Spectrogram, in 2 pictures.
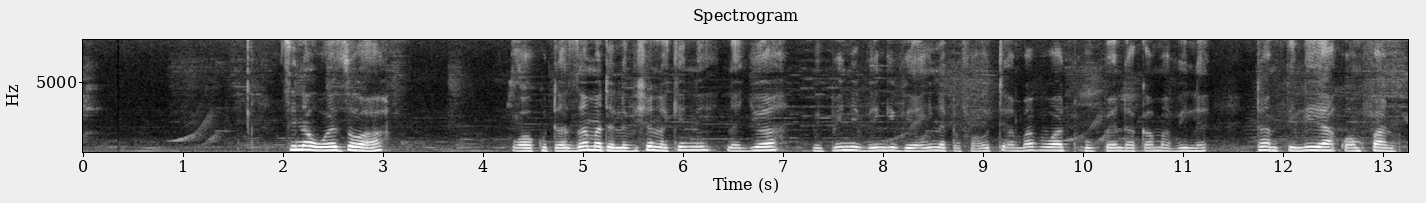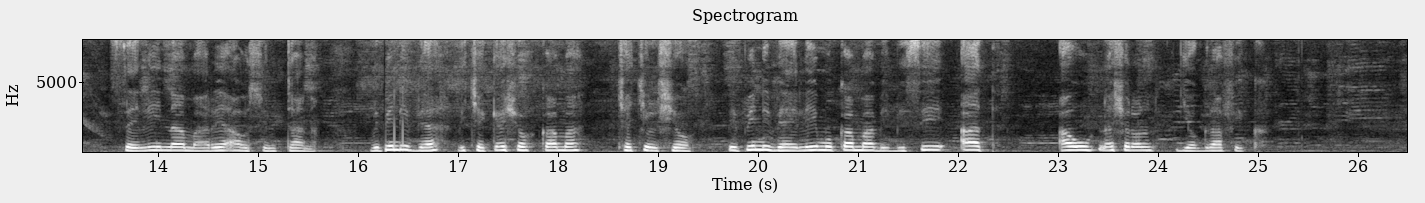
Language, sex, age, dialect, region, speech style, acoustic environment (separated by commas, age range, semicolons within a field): Swahili, female, 25-34, Kenya - Nairobi Sheng-influenced, Kenya, happy; focused; excited; relaxed, people talking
